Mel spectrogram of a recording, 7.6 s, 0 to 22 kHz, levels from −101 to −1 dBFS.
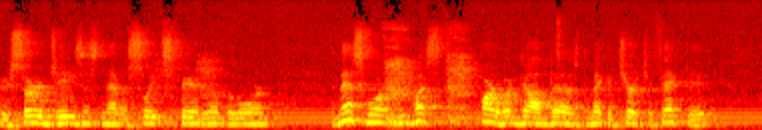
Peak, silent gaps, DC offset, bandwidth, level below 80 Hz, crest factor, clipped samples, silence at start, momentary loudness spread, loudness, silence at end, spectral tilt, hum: -16 dBFS; none; under 0.1%; over 20 kHz; -68 dBFS; 18 dB; under 0.1%; 0 s; 11 LU; -33 LUFS; 0 s; -5.5 dB/octave; none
